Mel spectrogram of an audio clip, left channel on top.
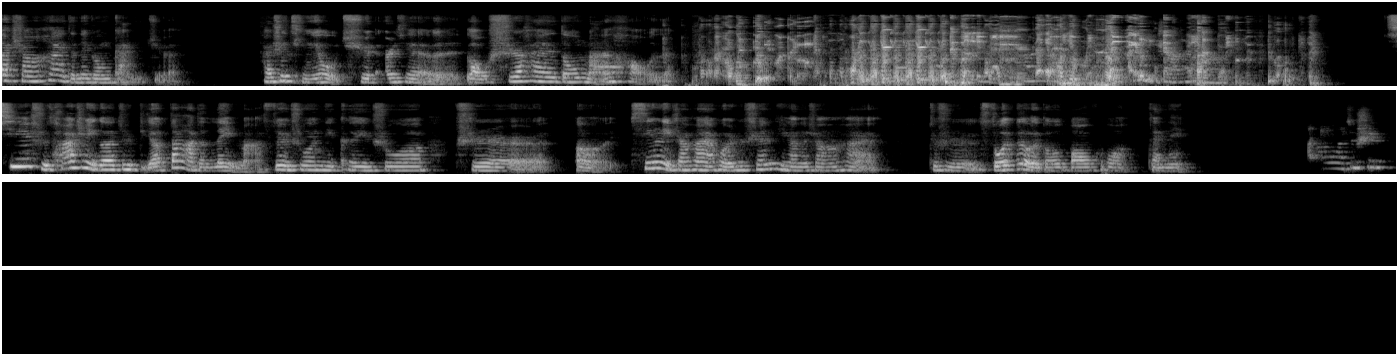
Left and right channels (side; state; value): right; silent; digital silence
